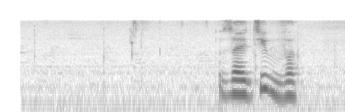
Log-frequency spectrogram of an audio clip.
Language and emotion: Russian, neutral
